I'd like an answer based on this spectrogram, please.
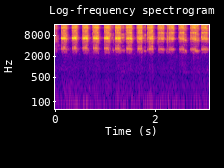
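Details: Crickets at a jewelry shop in Beijing on a Friday evening: loud, high, buzzy chirps pulse steadily about four times a second, each burst even and clipped, over a quiet low background.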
